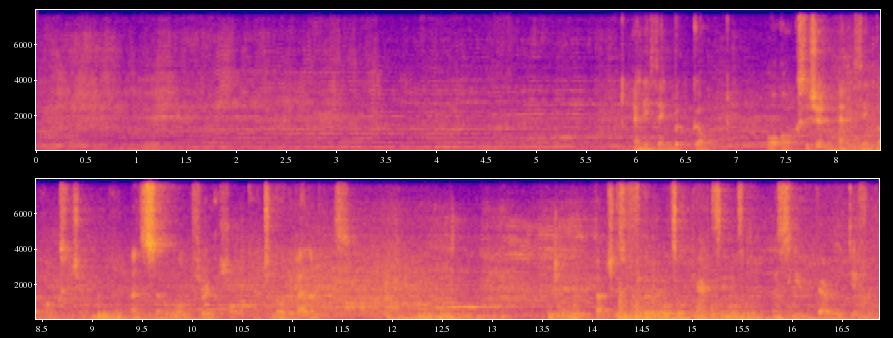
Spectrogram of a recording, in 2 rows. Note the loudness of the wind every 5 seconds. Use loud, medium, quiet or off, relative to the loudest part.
quiet, loud, loud, loud.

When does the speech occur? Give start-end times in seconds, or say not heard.
5.8-11.6, 14.0-16.8.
